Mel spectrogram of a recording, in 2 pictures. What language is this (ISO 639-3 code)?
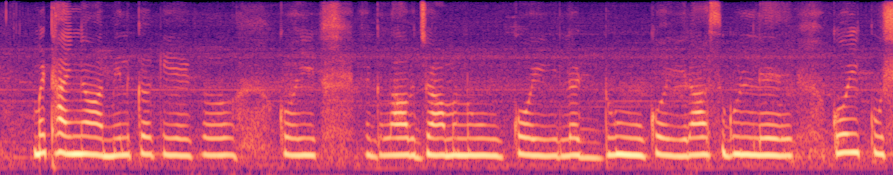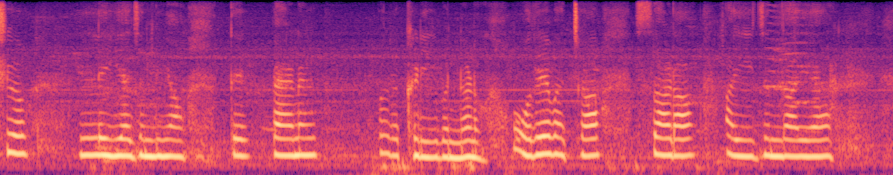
doi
